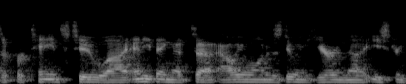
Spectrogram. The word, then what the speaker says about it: Aoyuan: The name Aoyuan, incidentally translated, Aoyuan, and that's how it's pronounced, translates as Olympic Garden.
